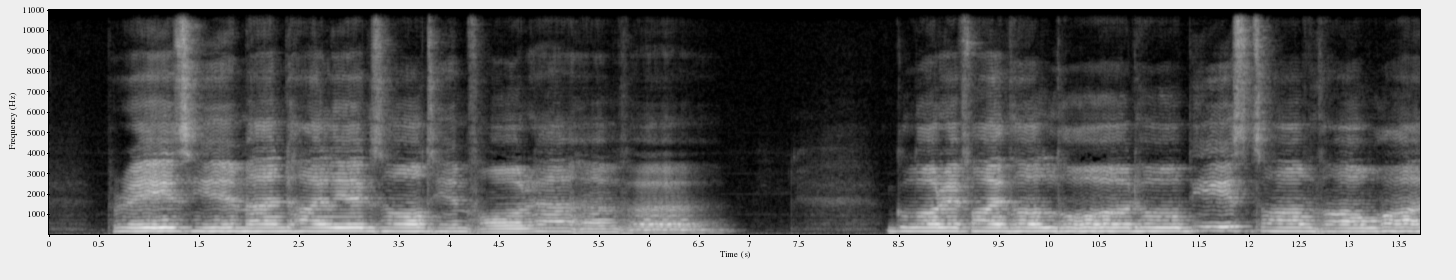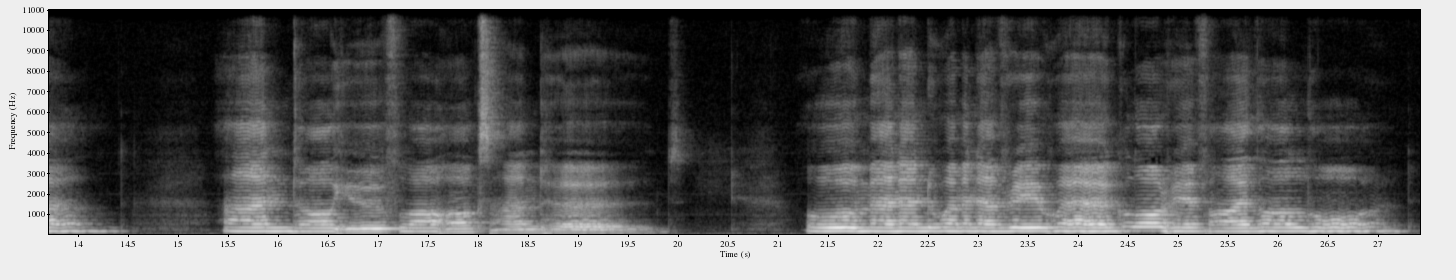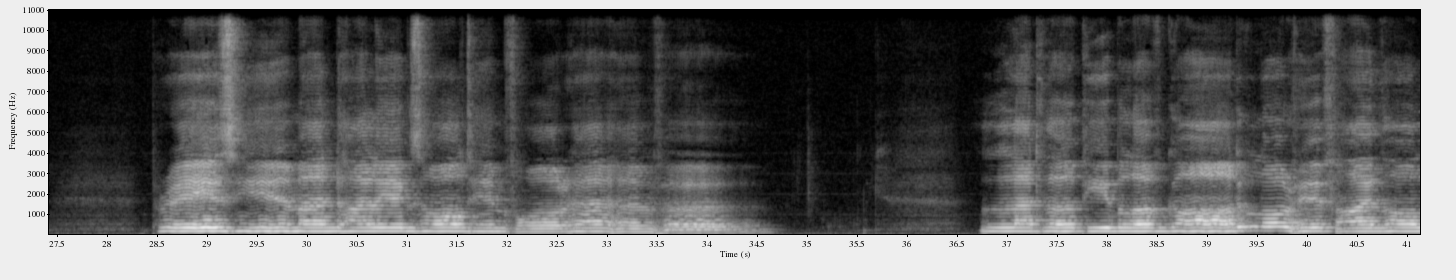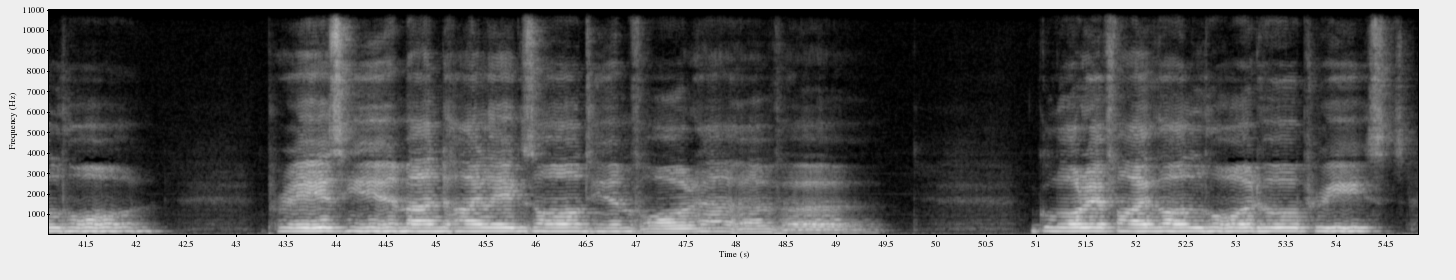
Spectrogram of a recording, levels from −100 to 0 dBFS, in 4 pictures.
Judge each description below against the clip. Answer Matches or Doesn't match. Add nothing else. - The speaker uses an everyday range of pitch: Doesn't match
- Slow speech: Matches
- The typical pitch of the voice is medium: Matches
